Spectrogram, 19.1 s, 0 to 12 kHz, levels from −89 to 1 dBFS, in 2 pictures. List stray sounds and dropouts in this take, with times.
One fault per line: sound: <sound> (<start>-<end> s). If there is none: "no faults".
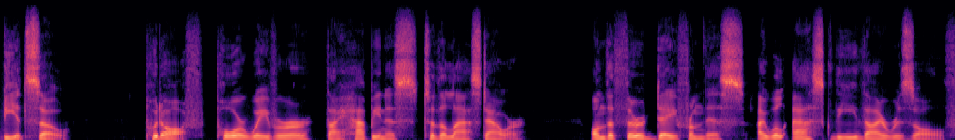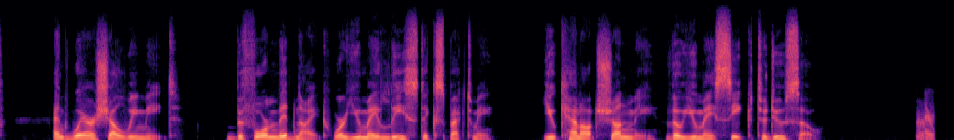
sound: laugh (18.7-18.9 s)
